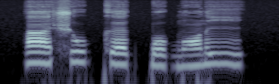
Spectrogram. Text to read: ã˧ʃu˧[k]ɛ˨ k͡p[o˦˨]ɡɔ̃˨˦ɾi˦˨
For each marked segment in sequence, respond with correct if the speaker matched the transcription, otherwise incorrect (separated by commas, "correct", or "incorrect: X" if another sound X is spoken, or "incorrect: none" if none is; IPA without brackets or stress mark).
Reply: correct, incorrect: o˨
